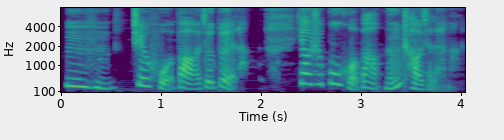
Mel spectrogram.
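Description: A woman narrating an audio drama in a lively, expressive storytelling manner. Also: on the high side, normal speed, husky.

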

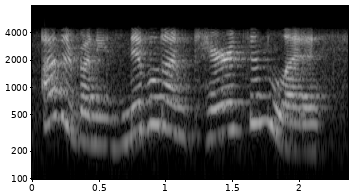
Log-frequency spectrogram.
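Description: Reading a picture book for children, this woman in her thirties talks fairly quickly, animated and expressive, giving the characters high voices. She's at home in her bedroom, filmed by a camera in front, and the sound is echoey and thin like a phone, with slight background noise.

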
